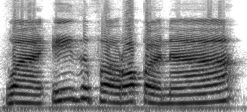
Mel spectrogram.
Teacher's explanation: you will stretch a little bit because this is the alif madda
